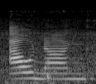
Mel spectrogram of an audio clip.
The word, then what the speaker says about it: Ao Nang: So here we are, we've made it on the bikes to Ao Nang Beach. Am I saying it right? Ao Nang Beach, yeah.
